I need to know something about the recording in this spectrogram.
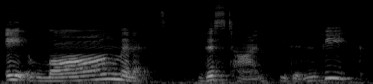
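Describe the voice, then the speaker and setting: A woman reading a children's picture book aloud with expressive, dramatic storytelling and drawn-out key words. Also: lowish voice. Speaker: youth services librarian reading aloud.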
